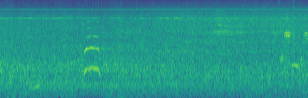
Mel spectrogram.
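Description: Steady, loud rushing noise with a fluctuating low rumble. About two seconds in comes one short, high, rising-and-falling call.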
